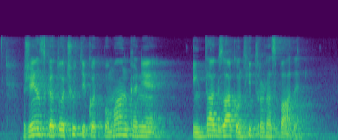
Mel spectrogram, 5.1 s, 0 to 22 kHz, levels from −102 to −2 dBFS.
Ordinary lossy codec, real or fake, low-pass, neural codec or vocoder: none; real; 7.2 kHz; none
